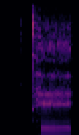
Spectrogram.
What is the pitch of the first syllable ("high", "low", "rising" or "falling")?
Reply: low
